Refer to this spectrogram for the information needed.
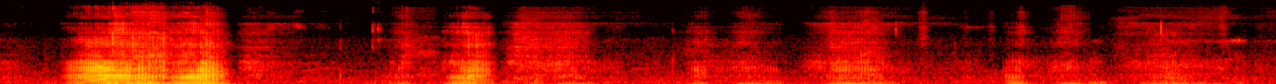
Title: snore pa more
